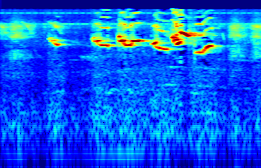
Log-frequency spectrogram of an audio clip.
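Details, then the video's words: Tui tui viviti flautado song of a Yellow-bellied seedeater from Pero Vaz, Salvador, Bahia: a brief high note, a pause, then a lively burst of bright, sliding, flute-like chirps lasting over a second. "PAPA CAPIM TUI TUI VIVITI FLAUTADO"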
